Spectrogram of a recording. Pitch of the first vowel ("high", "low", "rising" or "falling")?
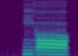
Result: low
